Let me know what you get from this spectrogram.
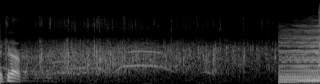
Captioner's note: applause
